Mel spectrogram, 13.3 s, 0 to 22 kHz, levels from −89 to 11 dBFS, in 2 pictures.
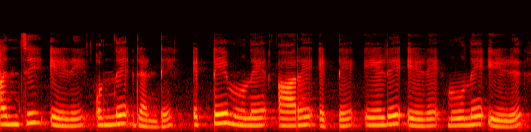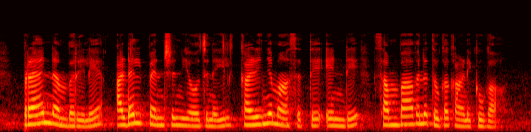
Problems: low volume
